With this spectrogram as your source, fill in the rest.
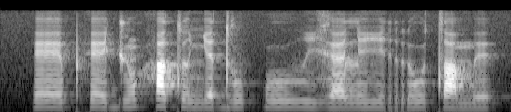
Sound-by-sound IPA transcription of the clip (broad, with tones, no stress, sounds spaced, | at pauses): eː˨ pʰ eː˨ d͡ʒ ũ˦ h a˦ t ʊ˨ ɲ ɛ˦ d uː˨ k͡p uː˦ β i˨ ɣ ɛ˦ l iː˦˨ r uː˦ t a˨ m ɪ˨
